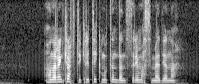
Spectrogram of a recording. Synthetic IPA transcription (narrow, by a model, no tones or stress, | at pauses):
hɑnæːɾɛːnkʰɾɑft̪ɪkʰɾɪt̪ʰɪkmuːt̪ʰːɛnd̪ɛnsəɾiːmɑsəmeːd̪ɪənə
